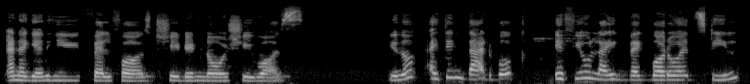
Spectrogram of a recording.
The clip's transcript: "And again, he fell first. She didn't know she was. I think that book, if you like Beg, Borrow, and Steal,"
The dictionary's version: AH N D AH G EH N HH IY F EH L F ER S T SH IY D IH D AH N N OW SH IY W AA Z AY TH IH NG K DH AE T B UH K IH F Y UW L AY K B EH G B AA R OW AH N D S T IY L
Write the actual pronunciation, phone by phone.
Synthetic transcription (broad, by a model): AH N D AH G EH N HH IY F EH L F ER S T SH IY D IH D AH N N OW SH IY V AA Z AY T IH NG K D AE T B UH K IH F Y UW L AY K B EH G B AA R OW AH N D S T IY L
